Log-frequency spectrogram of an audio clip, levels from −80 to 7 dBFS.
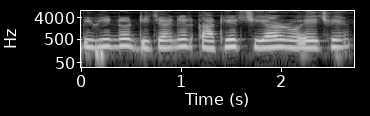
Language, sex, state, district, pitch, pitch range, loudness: Bengali, female, West Bengal, Alipurduar, 230 Hz, 215-240 Hz, -16 LUFS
